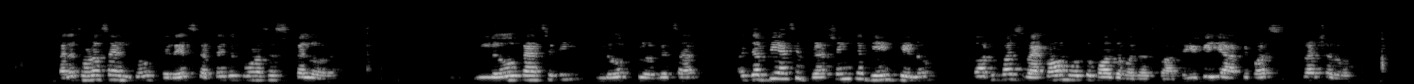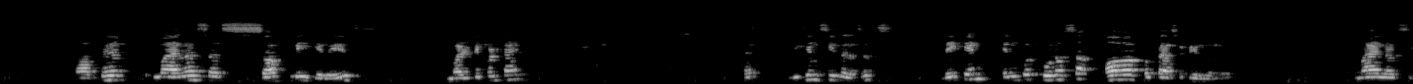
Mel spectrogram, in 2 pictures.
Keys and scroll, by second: 1.4 e, 19.7 v, 22.9 z.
